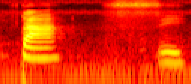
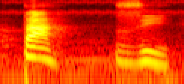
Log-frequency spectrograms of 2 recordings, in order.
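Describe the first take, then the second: First: The x is said as an s sound. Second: The x is said as a z sound. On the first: "E nem tá, si" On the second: "Não fala tá, zi"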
